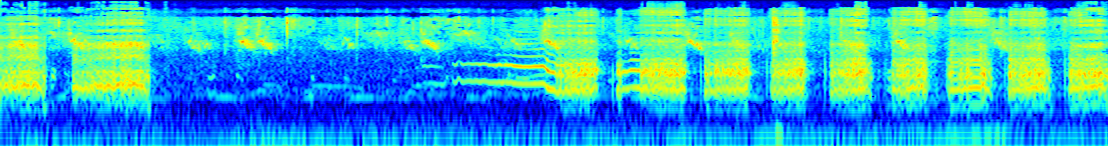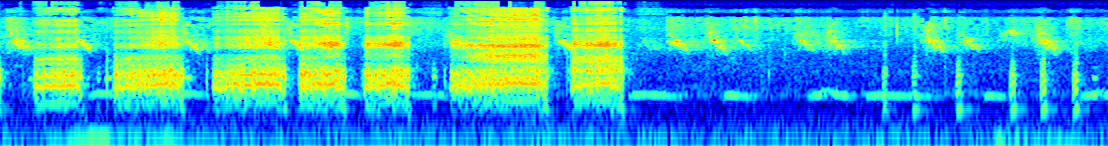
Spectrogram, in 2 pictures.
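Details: Chicken clucking in a fast, steady run of loud, broad pulses, more than two per second for several seconds, framed by quieter rising notes and scattered soft clucks.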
